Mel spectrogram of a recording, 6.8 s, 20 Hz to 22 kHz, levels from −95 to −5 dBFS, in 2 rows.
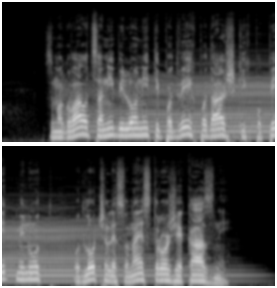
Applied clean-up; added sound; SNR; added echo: none; Wind instrument, woodwind instrument; 15 dB; none.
